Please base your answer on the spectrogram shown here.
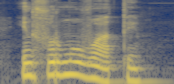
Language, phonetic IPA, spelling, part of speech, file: Ukrainian, [infɔrmʊˈʋate], інформувати, verb, Uk-інформувати.ogg
- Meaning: to inform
